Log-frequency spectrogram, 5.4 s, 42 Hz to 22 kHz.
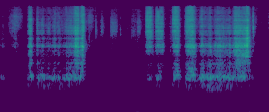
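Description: A wooden stylus scratches an antler design into a flat black-coated scratch-art card in a few slow strokes. Each stroke is a dry, rasping scrape with a tonal edge around 1.7 kHz, with quiet pauses between the longer strokes.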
